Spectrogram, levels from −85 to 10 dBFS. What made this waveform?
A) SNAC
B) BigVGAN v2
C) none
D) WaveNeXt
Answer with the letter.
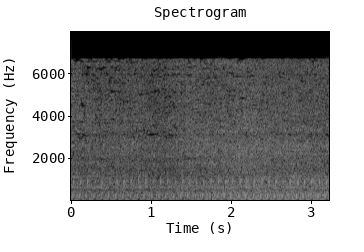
C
